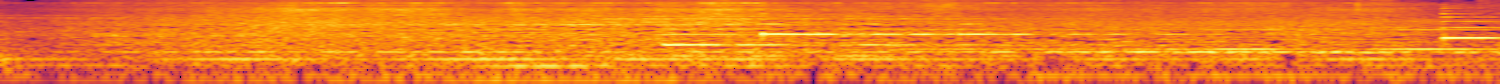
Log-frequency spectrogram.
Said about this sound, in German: Flughafen München. Jetzt rollt da hinten eine an. Und das ist so eine kleine, genau.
